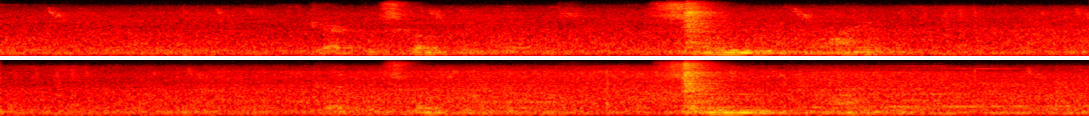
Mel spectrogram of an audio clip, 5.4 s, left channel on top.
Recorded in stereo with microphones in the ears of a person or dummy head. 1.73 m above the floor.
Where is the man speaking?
65° left (ahead or behind), 0.6 m.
